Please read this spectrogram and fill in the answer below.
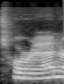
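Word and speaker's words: Touraine: We have Luca, and I'm actually really curious is it pronounced Torin or terrain? Terrain for the general?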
